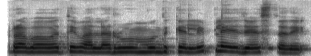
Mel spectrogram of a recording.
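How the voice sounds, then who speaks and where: Woman storyteller, chatty and brisk recap delivery, high-pitched. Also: level tone, a little mellow. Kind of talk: casual retelling narration.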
